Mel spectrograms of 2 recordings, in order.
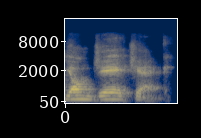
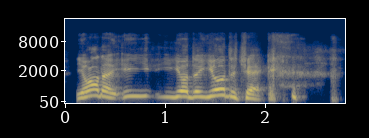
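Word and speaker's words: Jędrzejczyk: I said, is it not like Yon J check? Yeah. Well, and then Viper sent that video. What was it? It was like, Yoda check. Yeah, that's exactly how to pronounce it.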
